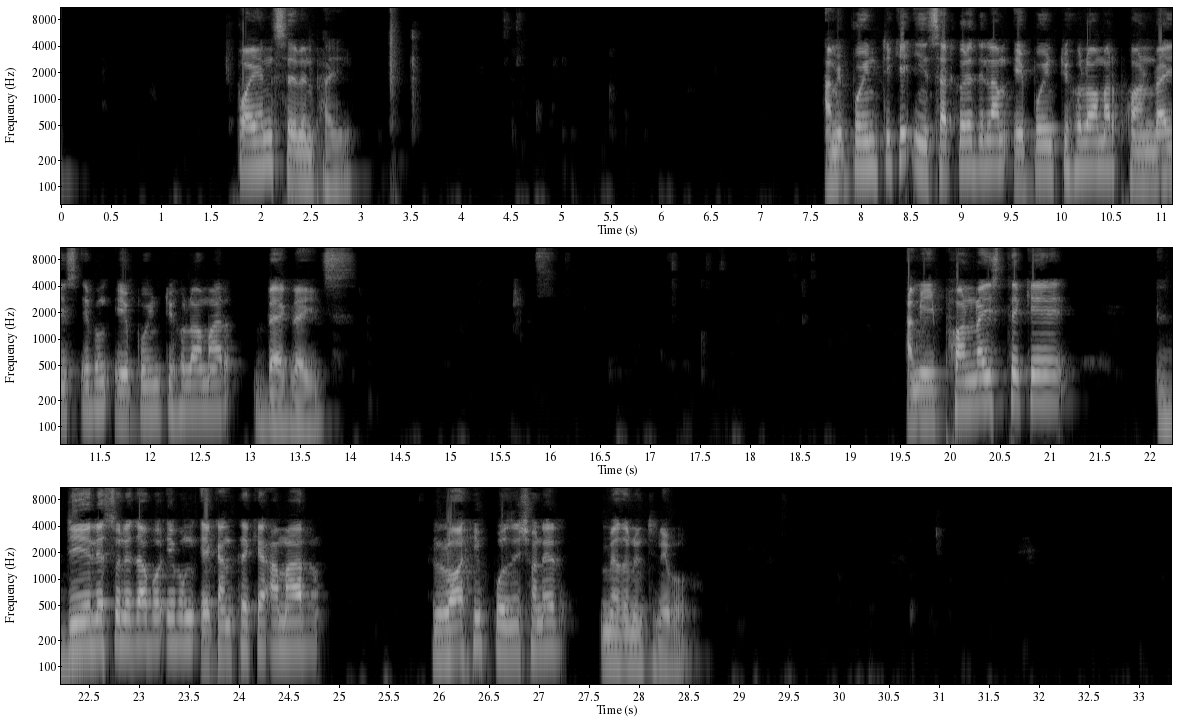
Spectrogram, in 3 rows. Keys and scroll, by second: 2.3 KP_7, 2.6 KP_5, 3.4 Return.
